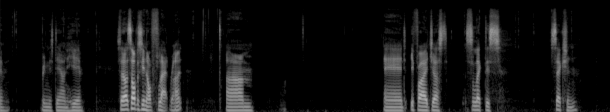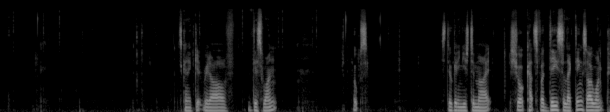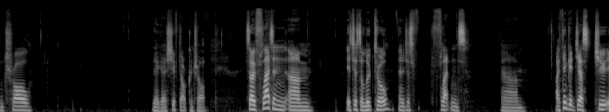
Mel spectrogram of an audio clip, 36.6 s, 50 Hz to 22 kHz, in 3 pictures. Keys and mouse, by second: 0.7 click, 1.5 middle click, 3.0 middle click, 4.1 shift+middle click, 8.7 3, 9.2 middle click, 10.2 click, 10.6 middle click, 12.2 ctrl+shift+click, 13.0 middle click, 16.0 middle click, 17.6 shift+click, 18.3 ctrl+shift+click, 19.2 ctrl+z, 22.2 ctrl+z, 22.9 ctrl+z, 28.2-29.5 middle drag, 30.4 middle click, 33.4-35.5 middle drag.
